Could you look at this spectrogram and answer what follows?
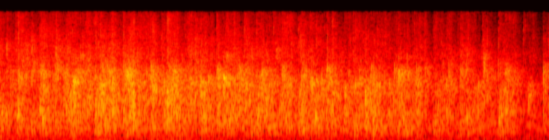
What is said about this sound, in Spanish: Bueno, pues dale un fuerte aplauso al bendito sea.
